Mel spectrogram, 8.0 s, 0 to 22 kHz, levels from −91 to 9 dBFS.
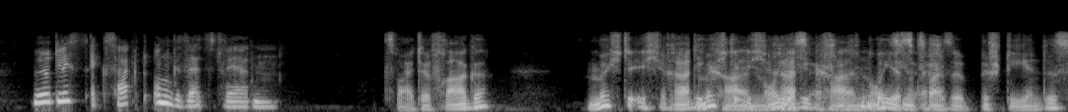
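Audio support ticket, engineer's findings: Doubled audio track, 5.20–7.08 s. Likely second capture via slower path, or edit holding two out-of-step copies. Full-band copy trails roughly 0.7 s behind at about equal level; no decay, no room colour; starts and stops abruptly.

AMR wideband (HD Voice) codec path: speech band-limited near 7 kHz, light coding damage, consistent with the 12.65 kbit/s mode.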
